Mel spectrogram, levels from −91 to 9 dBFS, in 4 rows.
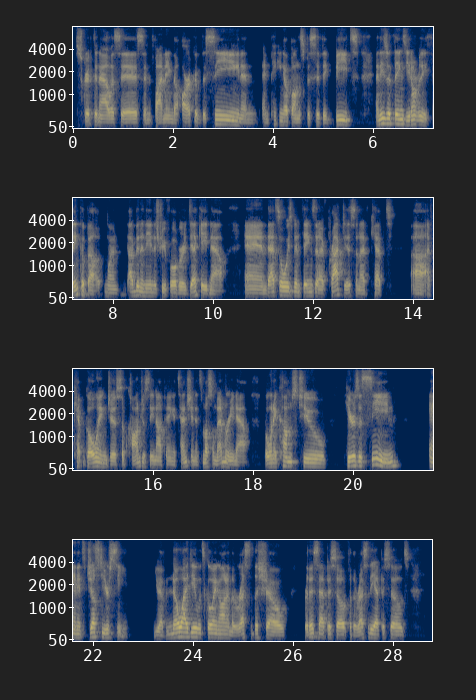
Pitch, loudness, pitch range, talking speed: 110 Hz, -23 LUFS, 95-130 Hz, 200 wpm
